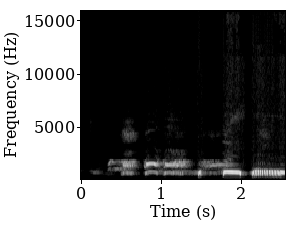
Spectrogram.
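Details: Decoy spotted dove calling to lure wild doves: soft, mixed chattering at first, then three low coos, the last one long and buzzy; a high thin whistle drifts behind.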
